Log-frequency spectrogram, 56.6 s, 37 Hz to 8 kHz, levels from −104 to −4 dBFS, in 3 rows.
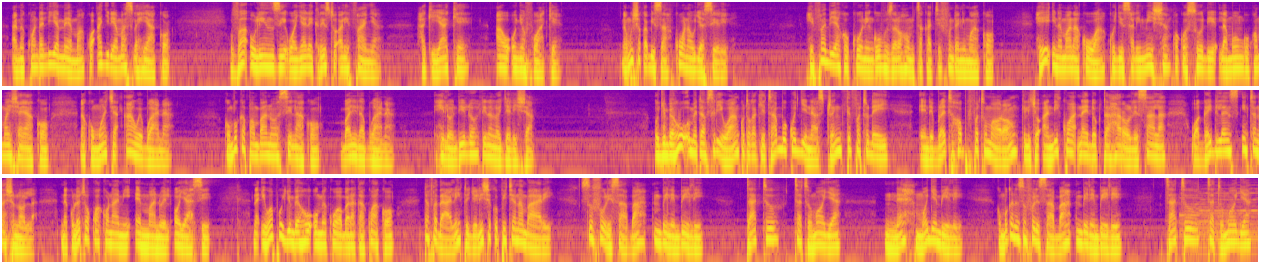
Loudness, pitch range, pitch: -13 LUFS, 105-125 Hz, 110 Hz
